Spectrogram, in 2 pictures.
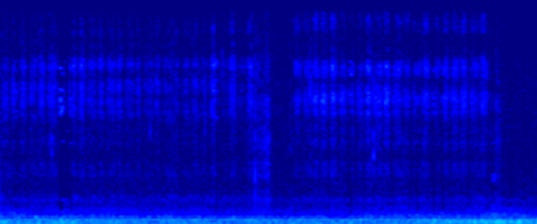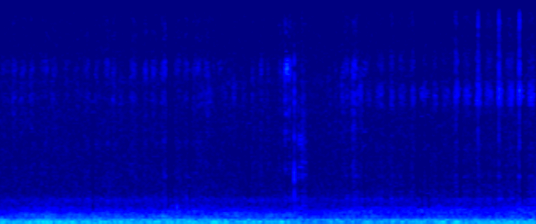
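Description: Polychromos warm grey coloured pencil scratching on paper in small back-and-forth shading strokes, blending over earlier ink lines, with a faint steady hum underneath.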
